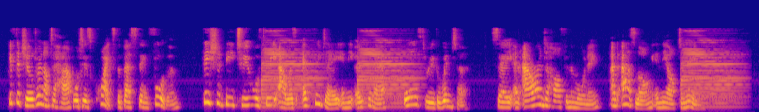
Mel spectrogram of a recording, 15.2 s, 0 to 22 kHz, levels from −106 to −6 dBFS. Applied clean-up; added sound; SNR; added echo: none; Plucked string instrument; 10 dB; none.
